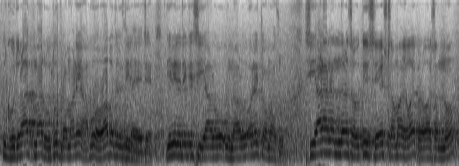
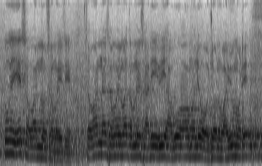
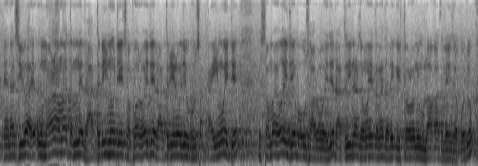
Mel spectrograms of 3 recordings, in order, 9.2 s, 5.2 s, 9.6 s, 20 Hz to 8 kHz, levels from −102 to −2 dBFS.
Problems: constant background noise, background conversations at intervals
